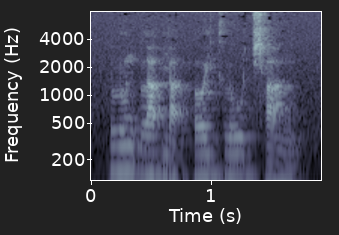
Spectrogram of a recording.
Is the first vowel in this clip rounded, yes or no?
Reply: yes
